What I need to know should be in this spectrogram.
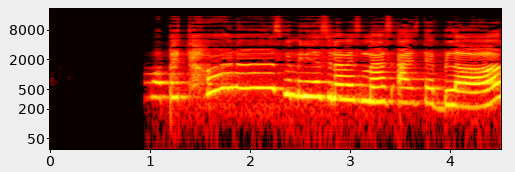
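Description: A young woman speaks cheerfully and with animation, close by.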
